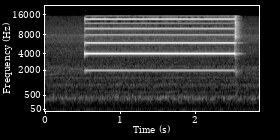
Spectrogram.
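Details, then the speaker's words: Trust UPS PW-4130M after fan replacement, powered on without AC mains: one steady high-pitched beep of about two seconds warning it is on battery; cell partly discharged. "I don't have it connected to AC so it's not too happy about that but and uh there has been some discharge of the cell"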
